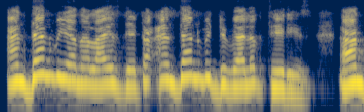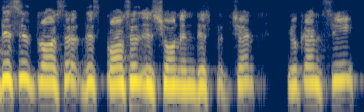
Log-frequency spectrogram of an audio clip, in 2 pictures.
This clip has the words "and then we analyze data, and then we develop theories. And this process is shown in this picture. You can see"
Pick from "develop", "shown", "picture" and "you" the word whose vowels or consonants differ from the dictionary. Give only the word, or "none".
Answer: none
